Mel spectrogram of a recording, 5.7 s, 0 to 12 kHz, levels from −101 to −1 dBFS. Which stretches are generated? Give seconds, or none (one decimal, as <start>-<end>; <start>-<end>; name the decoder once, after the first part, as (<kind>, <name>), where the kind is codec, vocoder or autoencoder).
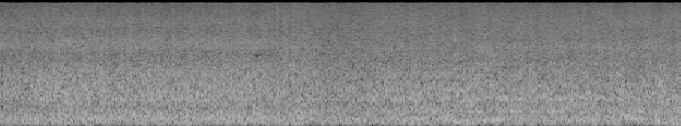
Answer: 3.7-5.7 (codec, SNAC)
